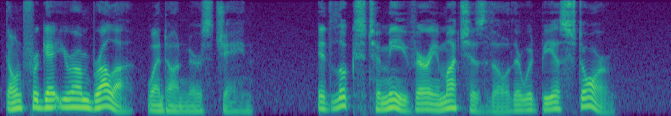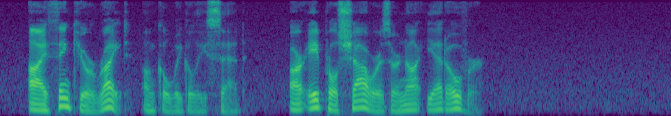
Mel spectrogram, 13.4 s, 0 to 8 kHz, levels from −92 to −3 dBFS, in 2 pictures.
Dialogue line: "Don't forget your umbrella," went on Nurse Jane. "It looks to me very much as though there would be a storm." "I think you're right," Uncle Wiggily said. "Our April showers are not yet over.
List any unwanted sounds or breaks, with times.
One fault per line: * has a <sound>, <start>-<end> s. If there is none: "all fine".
all fine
